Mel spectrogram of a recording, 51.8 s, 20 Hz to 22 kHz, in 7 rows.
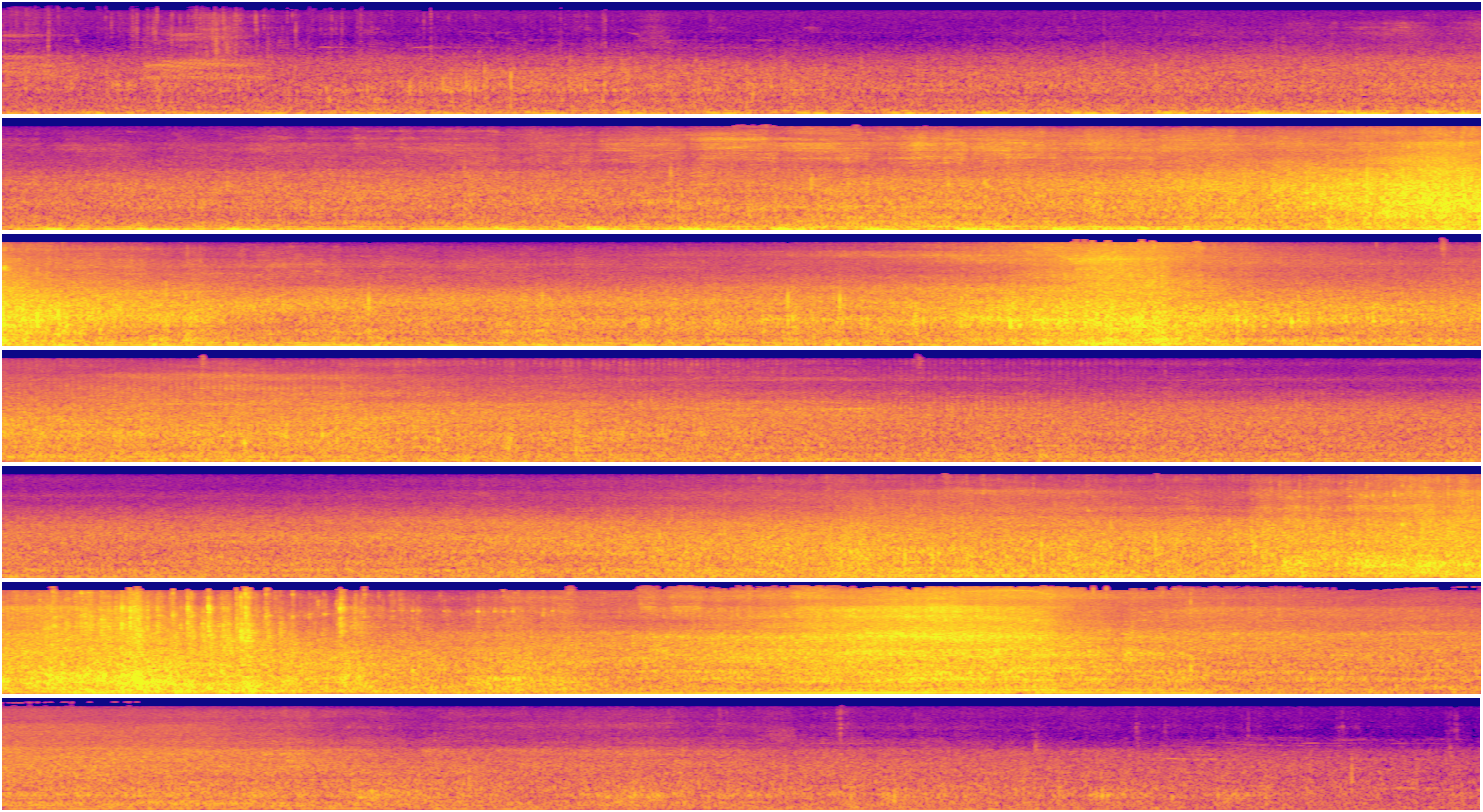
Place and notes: Burgstraße, Giebichenstein, Halle (Saale), Deutschland - Burgstraße, Halle (Saale) - cars passing on a cracked road
Burgstraße, Halle (Saale) - cars passing on a cracked road. [I used the Hi-MD-recorder Sony MZ-NH900 with external microphone Beyerdynamic MCE 82]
